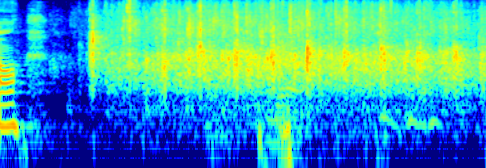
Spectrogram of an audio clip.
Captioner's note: applause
